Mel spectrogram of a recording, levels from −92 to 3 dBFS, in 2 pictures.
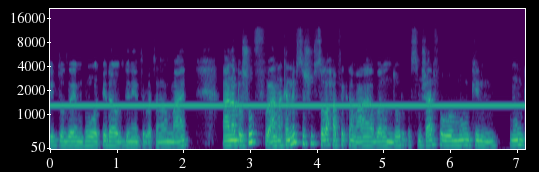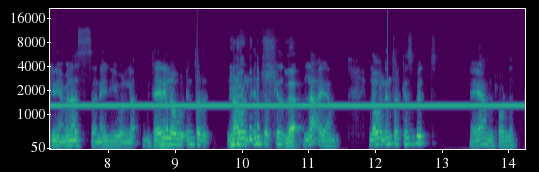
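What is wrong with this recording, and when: whine 1.3 kHz -36 dBFS
9.32–9.33 s: dropout 11 ms
12.19 s: pop -18 dBFS

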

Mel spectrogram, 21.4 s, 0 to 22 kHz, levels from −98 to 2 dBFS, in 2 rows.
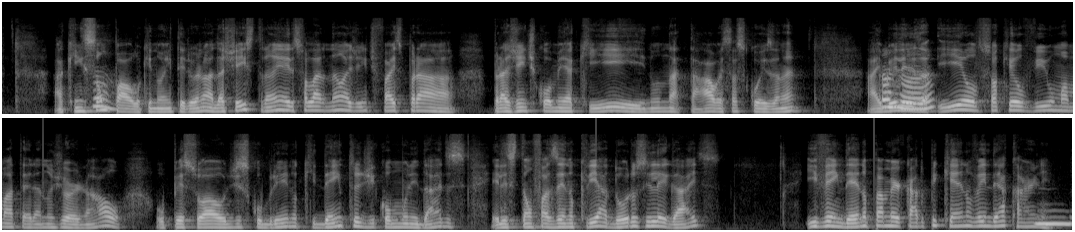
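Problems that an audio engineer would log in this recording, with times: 11.12 s: pop -22 dBFS
16.65 s: pop -20 dBFS
19.43 s: pop -19 dBFS

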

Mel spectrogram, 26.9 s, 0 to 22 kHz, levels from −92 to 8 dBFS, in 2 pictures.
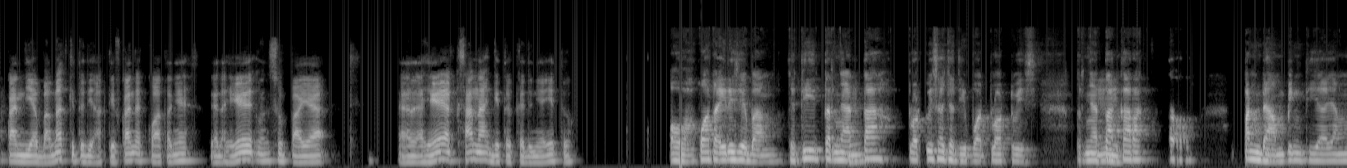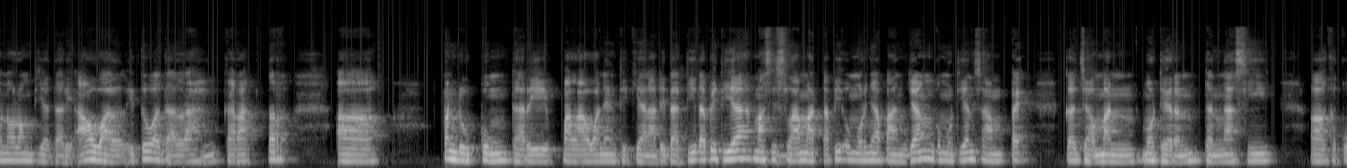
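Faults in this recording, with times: crackle 18 per s -34 dBFS
6.80–6.82 s: dropout 16 ms

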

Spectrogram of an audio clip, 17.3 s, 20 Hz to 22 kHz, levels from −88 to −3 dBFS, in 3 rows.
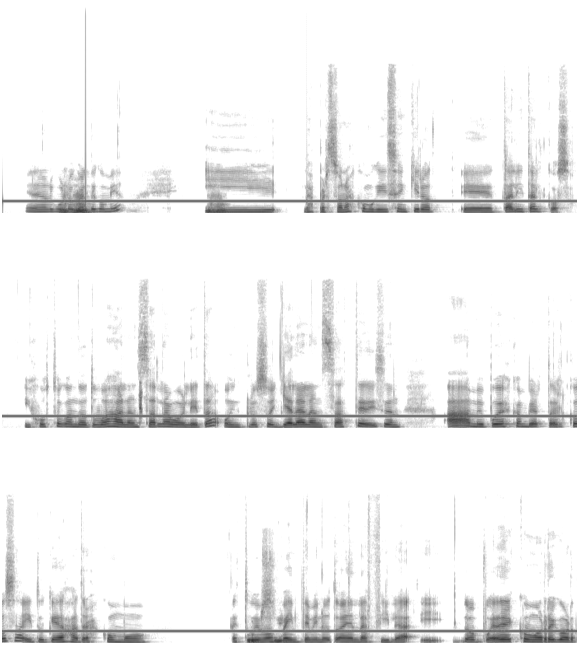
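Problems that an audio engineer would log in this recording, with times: whine 1.3 kHz -38 dBFS
0.83 s: pop -16 dBFS
3.04 s: dropout 4.6 ms

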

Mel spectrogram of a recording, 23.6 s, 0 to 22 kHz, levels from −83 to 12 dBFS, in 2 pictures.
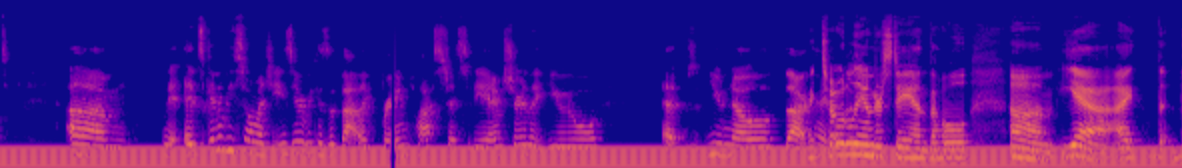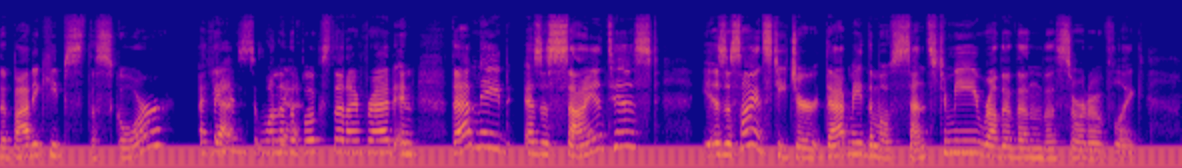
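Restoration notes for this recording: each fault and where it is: hum 60 Hz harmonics 6 -31 dBFS
3.91–3.95 s: dropout 44 ms

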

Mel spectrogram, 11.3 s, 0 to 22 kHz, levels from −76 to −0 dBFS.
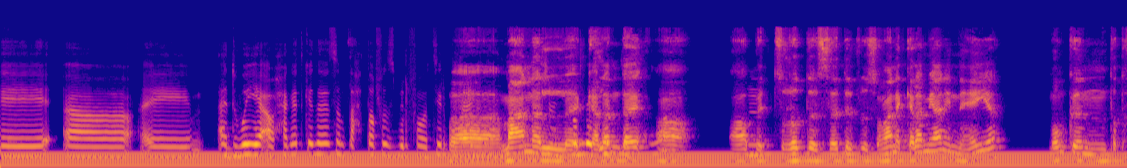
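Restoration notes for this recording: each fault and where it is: hum 60 Hz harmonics 4 -25 dBFS

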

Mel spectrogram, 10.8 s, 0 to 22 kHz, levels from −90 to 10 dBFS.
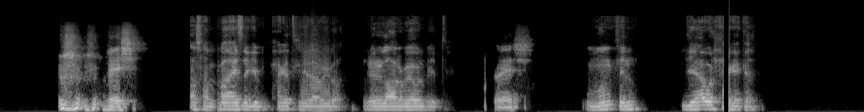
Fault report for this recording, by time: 3.60–4.19 s: clipped -20.5 dBFS
9.04–9.11 s: dropout 68 ms

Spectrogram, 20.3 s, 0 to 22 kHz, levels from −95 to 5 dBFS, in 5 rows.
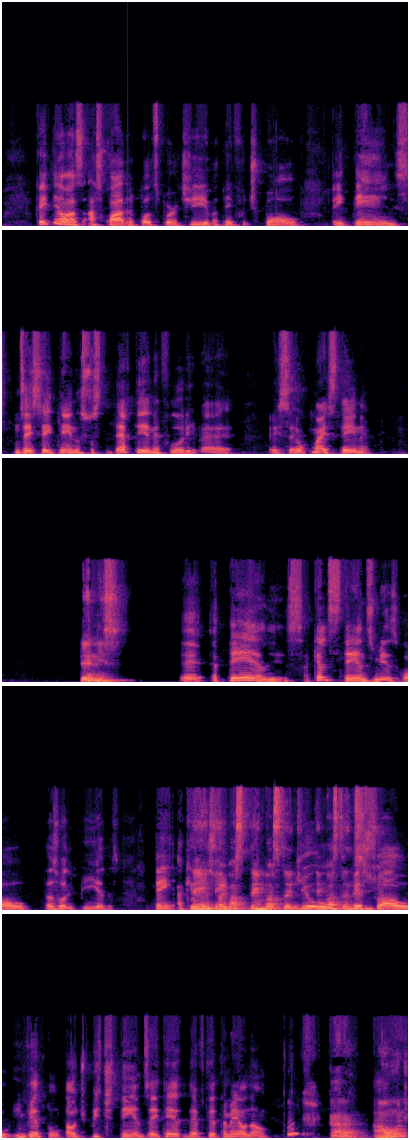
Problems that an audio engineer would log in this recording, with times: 1.26 s: dropout 4.1 ms

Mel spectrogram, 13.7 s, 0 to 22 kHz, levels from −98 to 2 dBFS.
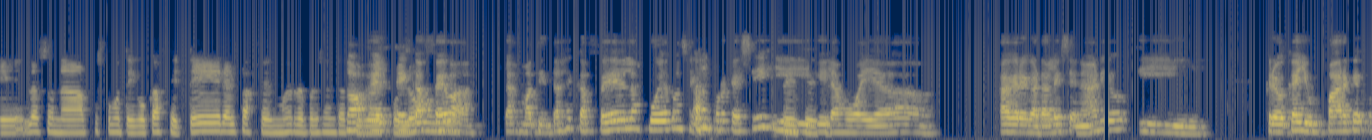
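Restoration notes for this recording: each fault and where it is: crackle 78 per s -33 dBFS
11.04–11.09 s: dropout 48 ms

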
